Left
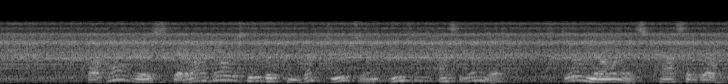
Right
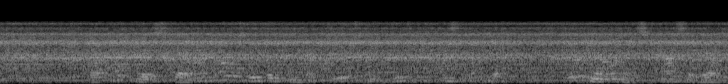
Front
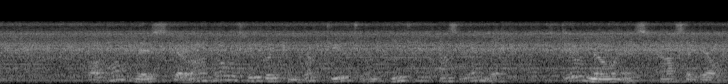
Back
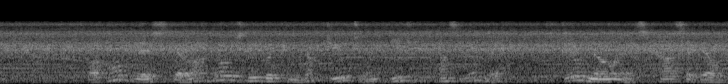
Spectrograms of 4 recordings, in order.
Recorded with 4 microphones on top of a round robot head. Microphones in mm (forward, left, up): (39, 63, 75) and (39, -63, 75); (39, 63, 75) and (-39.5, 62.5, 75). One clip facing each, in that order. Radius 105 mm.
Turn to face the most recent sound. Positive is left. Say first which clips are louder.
# left 5 dB, front 1 dB
turn(degrees=80)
